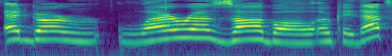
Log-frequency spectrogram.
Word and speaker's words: Larrazabal: Also, we see this little title card here that says Edgar Larrazabal. Okay, that's how you pronounce it.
